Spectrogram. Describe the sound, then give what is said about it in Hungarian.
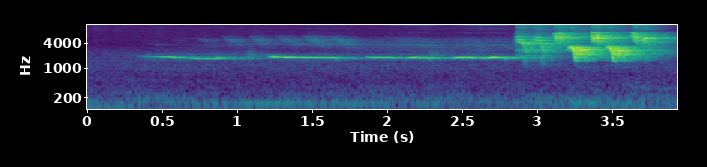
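Nightingale singing from cover in a dense bush: one long, steady high whistle held for about two and a half seconds, then a burst of rapid, rich, trilled phrases. The song is clear and stands alone. “Hát sokak szerint ez a legszebb hangú énekes madár, de látni szinte sohasem lehet. Ez a fülemüle. A költők csalogánya.”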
